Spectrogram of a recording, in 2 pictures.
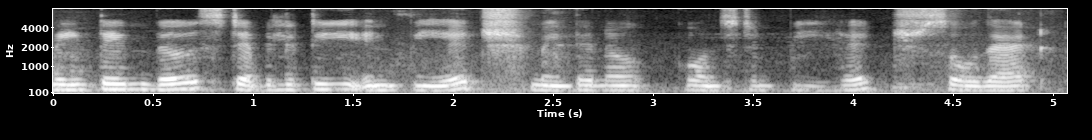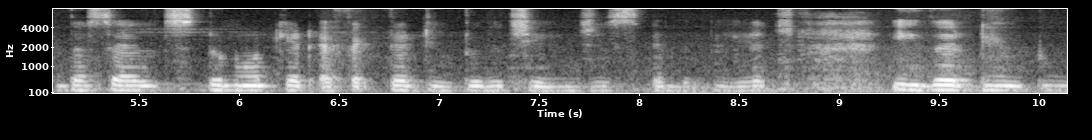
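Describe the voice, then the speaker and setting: Fairly low in pitch and somewhat breathy, a woman speaks slowly-ish at a fairly slow pace with fairly even intonation. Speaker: teaching assistant. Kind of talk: online tutorial session.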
